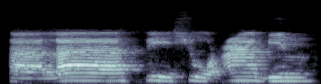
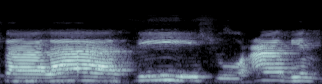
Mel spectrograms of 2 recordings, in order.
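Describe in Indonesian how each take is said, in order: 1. Vokal pada si dibuat pendek. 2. Vokal pada si dibuat panjang. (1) "jadi si-nya pendek" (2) "I-nya jangan dibuat panjang, jangan di salasi syu'abin"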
